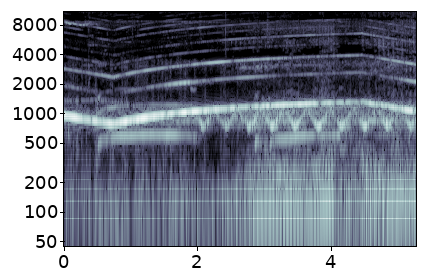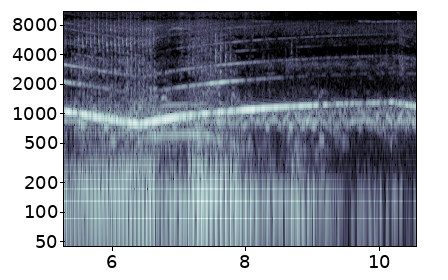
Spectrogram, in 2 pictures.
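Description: Car engines rumble as vehicles drive past slowly.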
